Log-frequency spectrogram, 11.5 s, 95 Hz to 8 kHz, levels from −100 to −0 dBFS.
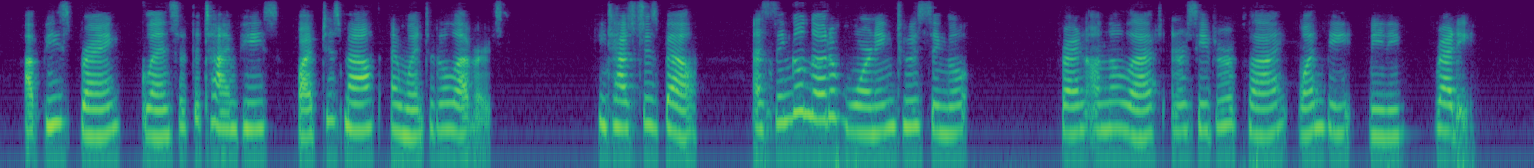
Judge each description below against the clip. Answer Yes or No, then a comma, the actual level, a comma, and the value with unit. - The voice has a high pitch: Yes, very high, 255 Hz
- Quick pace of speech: Yes, fast, 210 wpm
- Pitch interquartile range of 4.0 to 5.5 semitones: No, average, 2.8 semitones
